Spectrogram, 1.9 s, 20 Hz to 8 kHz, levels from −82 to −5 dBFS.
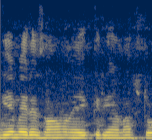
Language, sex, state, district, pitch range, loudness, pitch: Hindi, male, Haryana, Jhajjar, 155-160 Hz, -15 LUFS, 160 Hz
